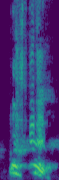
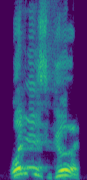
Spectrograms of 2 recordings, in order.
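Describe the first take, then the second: First: The words what is are contracted to what's. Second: The words what is are said in full. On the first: It sounds casual and everyday. The speaker calls it right. "We will say simply" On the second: It sounds formal. The speaker calls it wrong. "That's formal English"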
